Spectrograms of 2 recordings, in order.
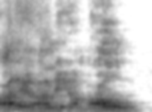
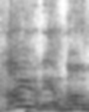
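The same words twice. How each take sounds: First: It is said in a big, deep voice. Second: It is said in a small English voice.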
